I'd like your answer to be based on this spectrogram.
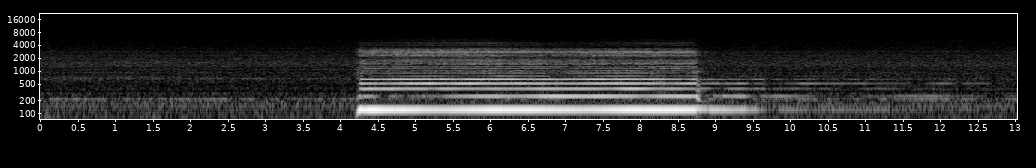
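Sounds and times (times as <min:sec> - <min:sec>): ship horn long low blast: 0:03.4 - 0:13.0.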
